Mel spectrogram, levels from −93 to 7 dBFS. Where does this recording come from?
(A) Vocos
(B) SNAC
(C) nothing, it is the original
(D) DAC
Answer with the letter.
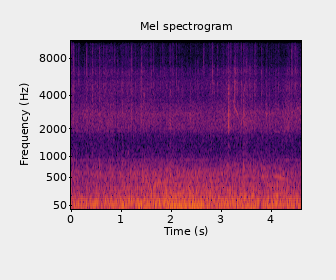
C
